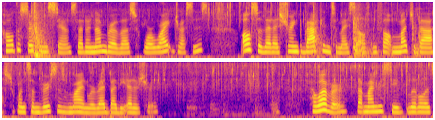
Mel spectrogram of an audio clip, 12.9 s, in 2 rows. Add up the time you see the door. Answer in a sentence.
You can hear the door for 4 seconds altogether.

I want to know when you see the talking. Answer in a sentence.
You can hear the talking from 0.0 to 8.8 s and from 10.6 to 12.8 s.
